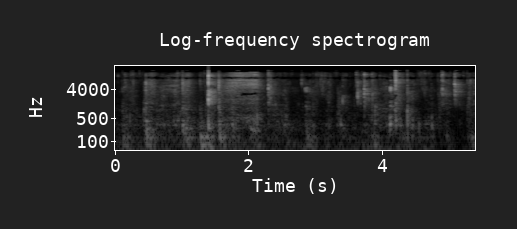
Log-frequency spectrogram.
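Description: Close-up eating sounds: wet chewing and lip smacks, along with fingers squishing rice and black dal together, heard as irregular short clicks and wet noises.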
